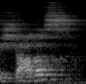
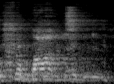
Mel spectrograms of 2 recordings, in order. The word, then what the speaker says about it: Shabbat: So shabbat has a t at the end when we pronounce it, but when they pronounce it, it's shabas.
